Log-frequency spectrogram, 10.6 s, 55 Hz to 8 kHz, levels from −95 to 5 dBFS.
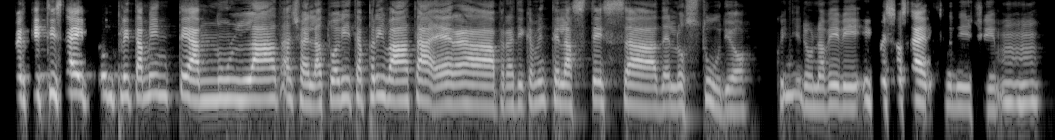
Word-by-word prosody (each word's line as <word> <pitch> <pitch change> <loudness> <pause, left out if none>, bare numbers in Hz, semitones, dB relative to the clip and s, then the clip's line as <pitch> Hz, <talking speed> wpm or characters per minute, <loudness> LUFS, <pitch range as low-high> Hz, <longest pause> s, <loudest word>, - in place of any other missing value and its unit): Perché 255 0 +4
ti 280 0 +1
sei 280 +2 +6
completamente 260 +1 -1
annullata, 235 +1 +3
cioè 225 -3 -2
la 195 0 -1
tua 225 +3 -3
vita 235 0 -4
privata 225 -3 +2
era 195 0 +2
praticamente 200 +3 -7
la 195 -1 +1
stessa 195 -2 -1
dello 180 +1 -7
studio, 165 -6 -9
quindi 265 +5 -10
non 185 -4 -8
avevi 185 +1 -4
in 220 - -6
questo 230 +1 -5
senso 220 -4 +2
dici? 180 -1 -9
Mh-mh. 205 +1 -9
220 Hz, 135 wpm, -20 LUFS, 195-240 Hz, -, sei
